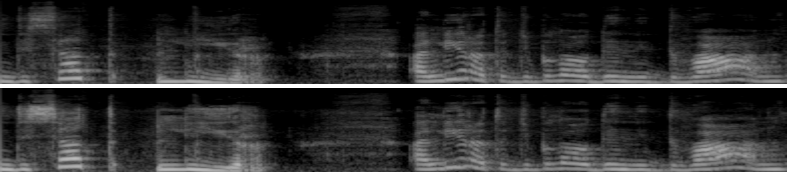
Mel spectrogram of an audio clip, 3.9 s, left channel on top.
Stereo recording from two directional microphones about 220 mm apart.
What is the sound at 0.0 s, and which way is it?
Speech, 20° right (ahead or behind).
